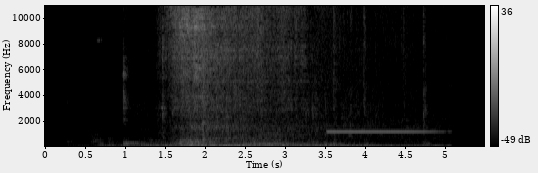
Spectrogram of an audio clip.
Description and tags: An alevator door opening.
